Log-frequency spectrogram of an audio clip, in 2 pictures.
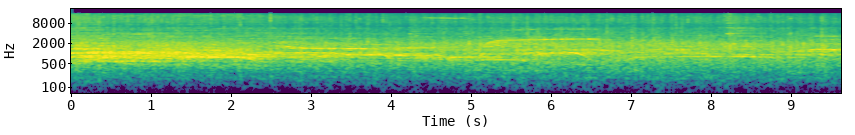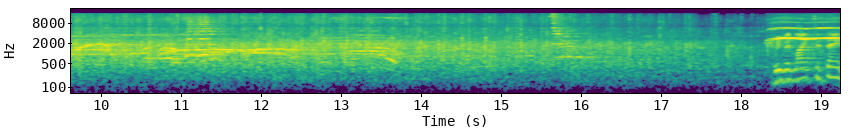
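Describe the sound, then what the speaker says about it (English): A large crowd applauds at a high school graduation commencement for the class of 2023, sustained loud clapping with some cheering, fading slightly near the end before a voice begins speaking. "Please, everyone join us in another round of applause for the class of 2023."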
